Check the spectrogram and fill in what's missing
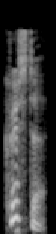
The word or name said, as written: crista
